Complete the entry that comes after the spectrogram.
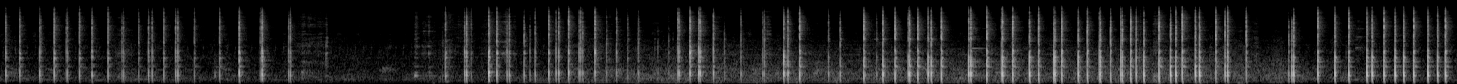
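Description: A hollow, rigid, clear plastic storage box with a printed robin is held in both hands and tapped with the fingertips on its flat face. Quick, dry, bright taps come in rapid runs, pause briefly around three to four seconds, then resume in dense bursts.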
